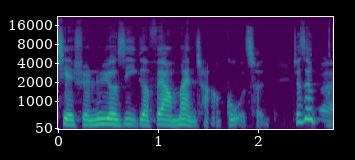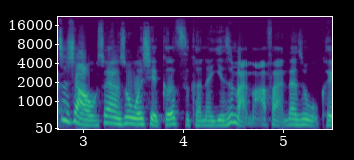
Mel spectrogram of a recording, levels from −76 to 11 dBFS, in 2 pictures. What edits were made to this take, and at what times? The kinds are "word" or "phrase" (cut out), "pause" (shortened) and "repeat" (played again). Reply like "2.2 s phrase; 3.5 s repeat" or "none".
none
